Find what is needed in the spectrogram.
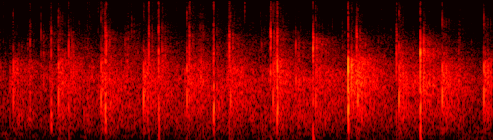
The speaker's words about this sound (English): Weak applause, but I'll take it.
